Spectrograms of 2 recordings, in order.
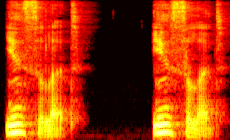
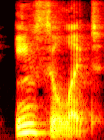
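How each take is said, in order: First: American "insulate", middle reduced to a short "suh"; American pronunciation. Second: British "insulate" with a clear "syu" in the middle and full "ate"; British pronunciation. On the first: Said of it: "但是如果美音的话". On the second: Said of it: "发的是英音". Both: Shown as a demonstration.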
